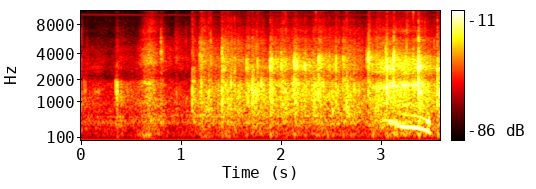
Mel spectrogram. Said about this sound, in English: Can't you see that those claps are feminine claps? They don't have bars in the clap. Only the women are clapping.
